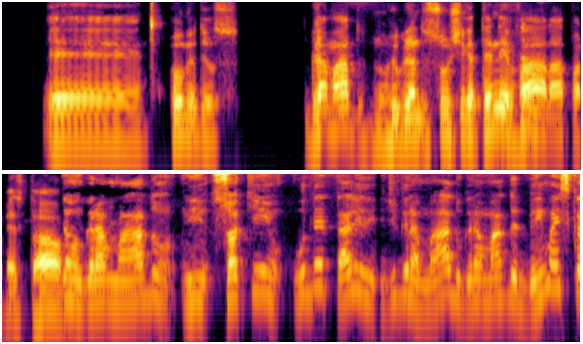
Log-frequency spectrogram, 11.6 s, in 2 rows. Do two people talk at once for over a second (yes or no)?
no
